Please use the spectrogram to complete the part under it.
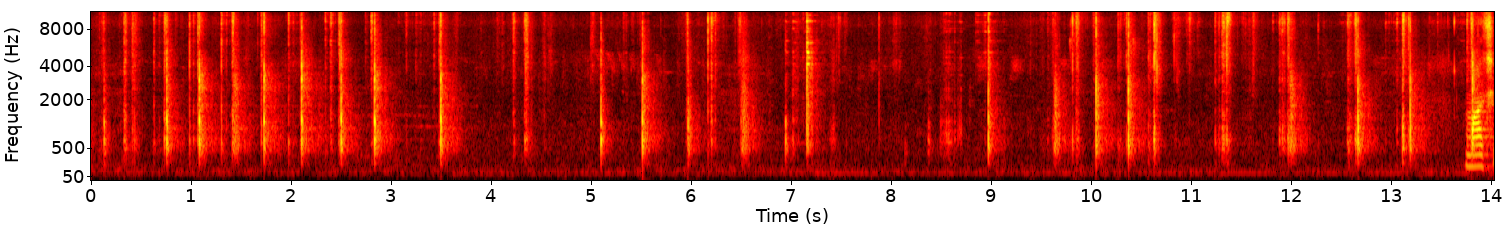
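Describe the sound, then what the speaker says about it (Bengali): Knife chopping onion finely on a board for Bangladeshi fish bhorta, a fast run of sharp close taps, then scattered single chops and a second quick burst, with a soft low hum beneath. "পেঁয়াজটা কুচি কুচি করে কেটে নিচ্ছি"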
